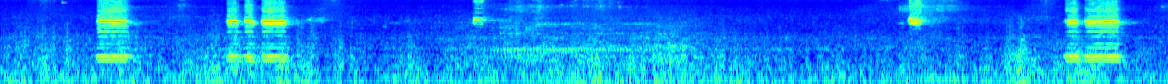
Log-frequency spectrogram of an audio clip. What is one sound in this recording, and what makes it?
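Horns honk in short bursts.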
